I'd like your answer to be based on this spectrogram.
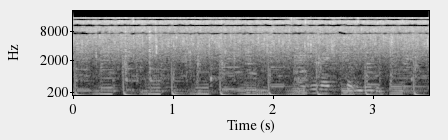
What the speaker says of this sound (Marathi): दोन्ही साईडने असं आपल्याला फ्राय करून घ्यायचं ते.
